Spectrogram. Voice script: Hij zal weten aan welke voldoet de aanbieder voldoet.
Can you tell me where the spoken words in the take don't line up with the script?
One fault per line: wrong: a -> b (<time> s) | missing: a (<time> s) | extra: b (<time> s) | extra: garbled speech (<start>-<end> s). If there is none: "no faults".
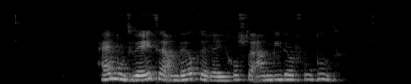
wrong: zal -> moet (1.1 s)
wrong: voldoet -> regels (2.0 s)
